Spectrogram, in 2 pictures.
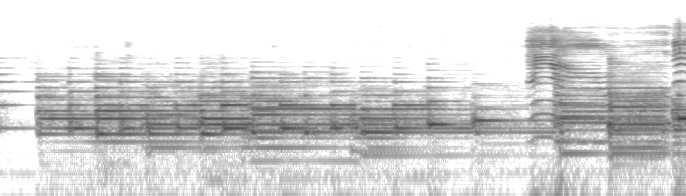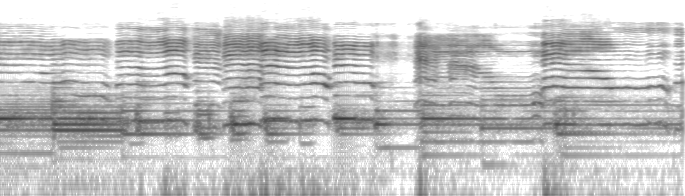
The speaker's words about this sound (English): Basically, he has a bunch of stuffed animal kitties, and they are not stuffed. They're not taxidermy. They are plush kitties that have different sounds in them. So here is the cat organ played by the inventor of the Sharpsichord, Henry Dagg.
